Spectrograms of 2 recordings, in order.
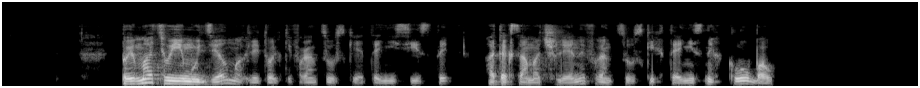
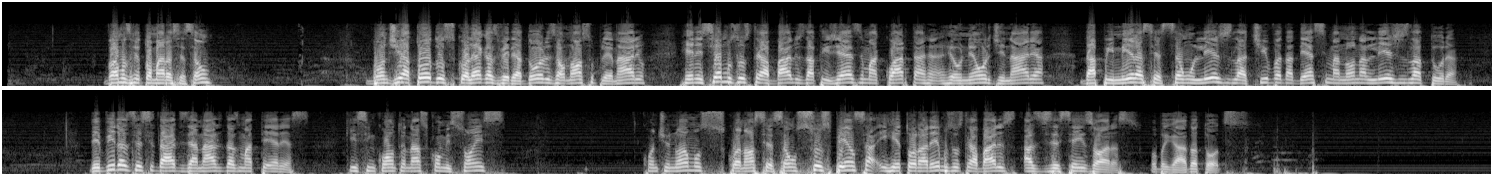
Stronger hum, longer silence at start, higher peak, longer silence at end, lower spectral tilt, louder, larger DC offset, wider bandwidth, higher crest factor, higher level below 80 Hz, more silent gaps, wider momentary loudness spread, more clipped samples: neither; about the same, 0.9 s vs 1 s; about the same, -2 dBFS vs 0 dBFS; second, 1.45 s vs 1.6 s; second, -4.5 dB/octave vs -6 dB/octave; second, -19 LUFS vs -10 LUFS; neither; second, 8 kHz vs 9.6 kHz; first, 18 dB vs 10 dB; second, -54 dBFS vs -26 dBFS; first, 1.06-1.20 s, 4.51-4.55 s, 4.68-4.82 s, 7.21-7.27 s vs none; first, 14 LU vs 9 LU; second, under 0.1% vs 1%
